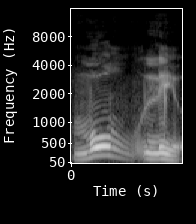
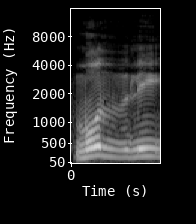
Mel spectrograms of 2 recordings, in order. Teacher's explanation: آپ کو ضا کو پر کرنا ہوگا. ذال کی آواز اور زا دونوں کی آواز میں سے بچانا.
